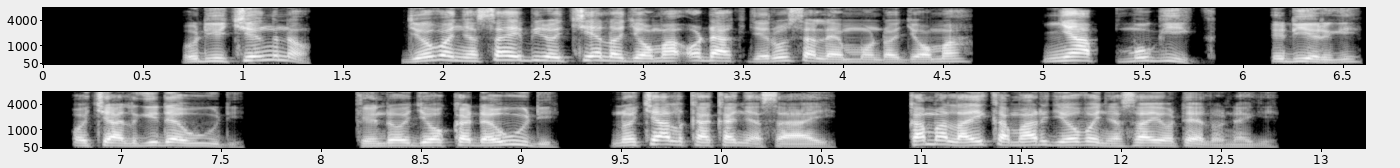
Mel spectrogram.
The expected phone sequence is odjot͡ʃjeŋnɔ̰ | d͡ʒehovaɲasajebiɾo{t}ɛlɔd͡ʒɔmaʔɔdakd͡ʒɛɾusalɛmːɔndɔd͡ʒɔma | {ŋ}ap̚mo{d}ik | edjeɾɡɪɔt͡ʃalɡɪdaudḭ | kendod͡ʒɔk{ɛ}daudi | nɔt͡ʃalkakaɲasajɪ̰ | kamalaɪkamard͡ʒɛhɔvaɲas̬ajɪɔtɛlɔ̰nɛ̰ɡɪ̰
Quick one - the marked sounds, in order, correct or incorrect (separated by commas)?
incorrect, incorrect, incorrect, incorrect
